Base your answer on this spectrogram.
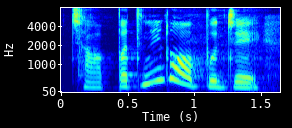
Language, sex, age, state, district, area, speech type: Dogri, female, 18-30, Jammu and Kashmir, Udhampur, rural, spontaneous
